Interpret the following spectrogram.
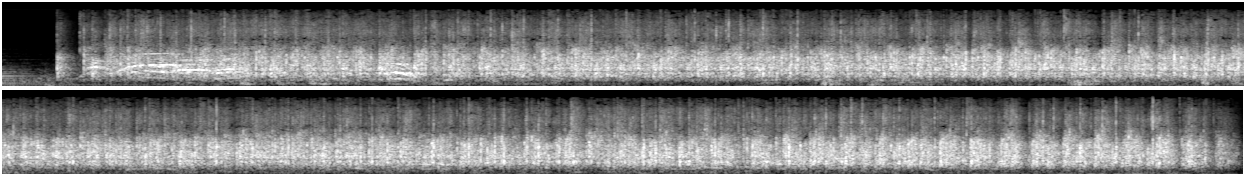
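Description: Concert audience applauding, the clapping starting about half a second in and holding steady throughout, with a few voices calling out in the first seconds.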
